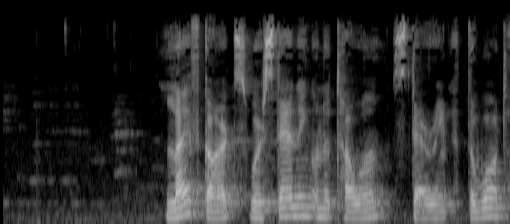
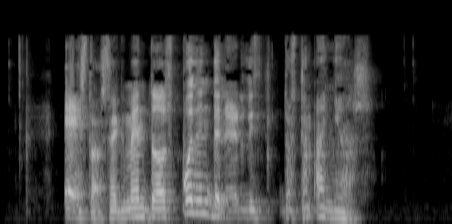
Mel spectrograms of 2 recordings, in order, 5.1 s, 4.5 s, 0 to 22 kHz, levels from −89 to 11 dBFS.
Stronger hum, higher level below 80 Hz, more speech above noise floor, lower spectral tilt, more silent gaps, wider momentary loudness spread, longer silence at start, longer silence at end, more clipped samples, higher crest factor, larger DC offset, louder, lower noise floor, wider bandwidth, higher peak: neither; about the same, -60 dBFS vs -62 dBFS; second, 36 dB vs 48 dB; about the same, -3 dB/octave vs -2.5 dB/octave; neither; about the same, 12 LU vs 13 LU; first, 1.65 s vs 0.65 s; second, 0 s vs 0.85 s; neither; about the same, 24 dB vs 22 dB; neither; about the same, -22 LUFS vs -20 LUFS; second, -59 dBFS vs -69 dBFS; first, 16 kHz vs 11.5 kHz; about the same, -2 dBFS vs 0 dBFS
